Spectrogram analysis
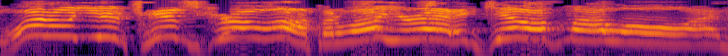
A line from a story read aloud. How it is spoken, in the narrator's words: screaming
